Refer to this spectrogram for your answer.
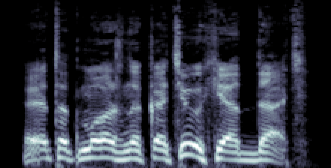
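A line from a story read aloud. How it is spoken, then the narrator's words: Chuckling. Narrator (Russian): хохотнул Брак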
